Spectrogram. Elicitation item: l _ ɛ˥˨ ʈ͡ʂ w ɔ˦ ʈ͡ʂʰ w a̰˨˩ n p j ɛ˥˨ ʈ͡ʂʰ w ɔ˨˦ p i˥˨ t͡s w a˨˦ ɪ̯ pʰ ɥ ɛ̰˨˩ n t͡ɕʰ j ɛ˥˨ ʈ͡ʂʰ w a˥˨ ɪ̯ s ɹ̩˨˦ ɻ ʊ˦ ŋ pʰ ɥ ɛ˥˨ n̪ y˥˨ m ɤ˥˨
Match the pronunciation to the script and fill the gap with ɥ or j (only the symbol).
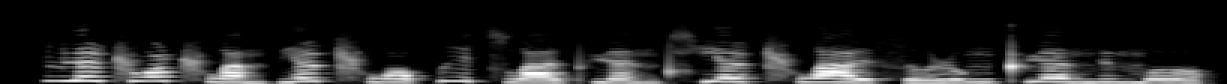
ɥ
